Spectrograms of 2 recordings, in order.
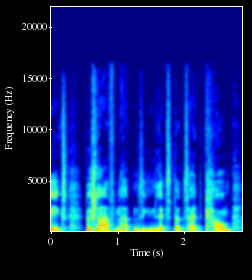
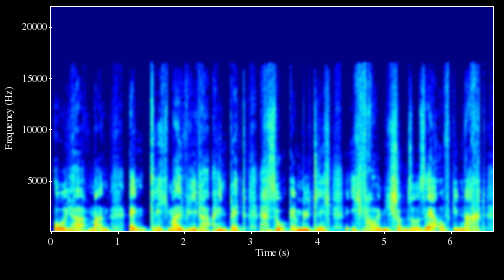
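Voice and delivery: higher, eager character voice, lightly hammed up; delighted relief; 6 semitones higher than usual. Weary traveller looks forward to a real bed, acted excited delight. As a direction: burst out with happy anticipation, pitch jumping high. Tired Ardalan rejoices at a bed.

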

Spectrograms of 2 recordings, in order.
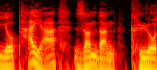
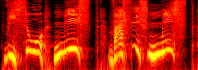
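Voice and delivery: puzzled Pieper; 14 semitones higher, 5 dB louder, slower than usual. Acted.

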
